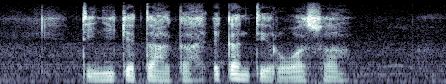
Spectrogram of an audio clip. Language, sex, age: Tsonga, male, 24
